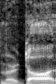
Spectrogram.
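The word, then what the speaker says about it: Murdaugh: everybody says his name it's Alec it's Alex it's murdog it's murdog well it's going to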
